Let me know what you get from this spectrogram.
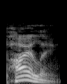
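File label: "piling", British English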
